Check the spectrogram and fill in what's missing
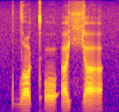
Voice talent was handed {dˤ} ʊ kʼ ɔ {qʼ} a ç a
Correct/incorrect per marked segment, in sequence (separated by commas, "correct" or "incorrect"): correct, incorrect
